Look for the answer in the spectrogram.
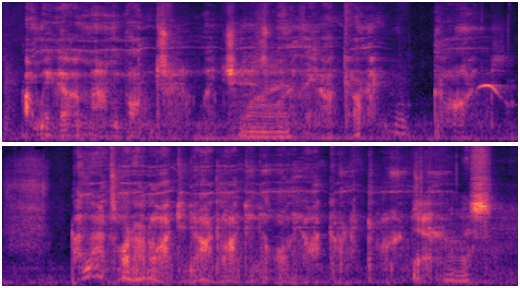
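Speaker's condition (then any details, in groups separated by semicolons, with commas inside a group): Laryngectomy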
